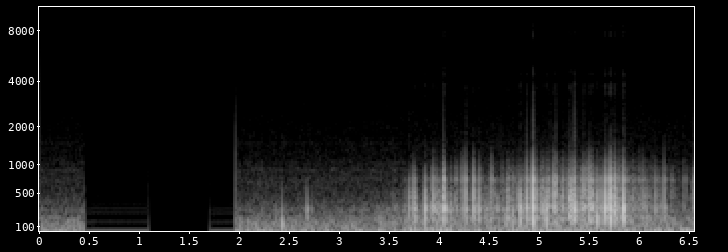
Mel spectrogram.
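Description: Breath sound with many fine, brief crackles building in number and loudness toward the end of inspiration: late inspiratory fine crackles.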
